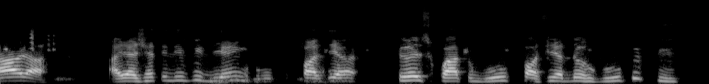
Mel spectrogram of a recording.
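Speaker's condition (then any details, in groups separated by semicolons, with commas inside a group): Spastic cerebral palsy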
